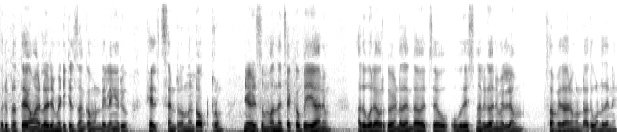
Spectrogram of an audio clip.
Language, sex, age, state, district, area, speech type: Malayalam, male, 30-45, Kerala, Palakkad, urban, spontaneous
